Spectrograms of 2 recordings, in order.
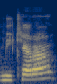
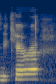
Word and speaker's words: Mikera: I am the CEO and founder of Mikera Beauty, or if you want to pronounce it in English, it's Mikera. I just want to say thank you.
